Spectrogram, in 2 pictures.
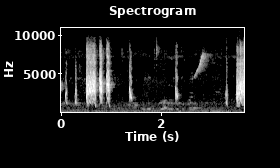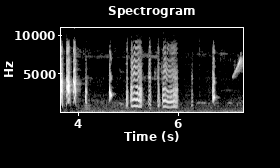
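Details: Energetic long-tailed shrike song used as a lure, wild bird: clusters of harsh rasping bursts, isolated sharp notes, a rapid buzzy trill, and thin rising whistles.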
